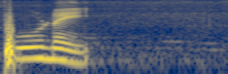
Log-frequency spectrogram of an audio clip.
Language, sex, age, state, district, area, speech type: Tamil, female, 18-30, Tamil Nadu, Nagapattinam, rural, read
